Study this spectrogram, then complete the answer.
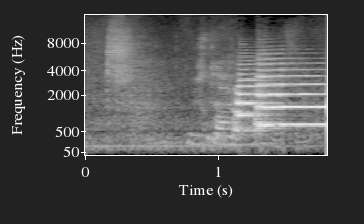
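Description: A brass ensemble begins to play loudly in a room.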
